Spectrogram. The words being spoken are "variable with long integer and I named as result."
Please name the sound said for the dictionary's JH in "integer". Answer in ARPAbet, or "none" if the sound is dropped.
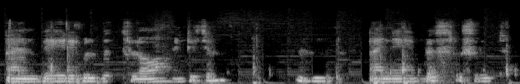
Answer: CH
